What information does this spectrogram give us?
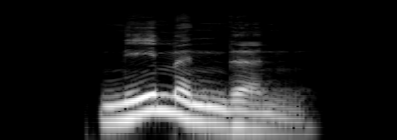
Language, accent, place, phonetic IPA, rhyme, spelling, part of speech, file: German, Germany, Berlin, [ˈneːməndn̩], -eːməndn̩, nehmenden, adjective, De-nehmenden.ogg
- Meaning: inflection of nehmend: 1. strong genitive masculine/neuter singular 2. weak/mixed genitive/dative all-gender singular 3. strong/weak/mixed accusative masculine singular 4. strong dative plural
